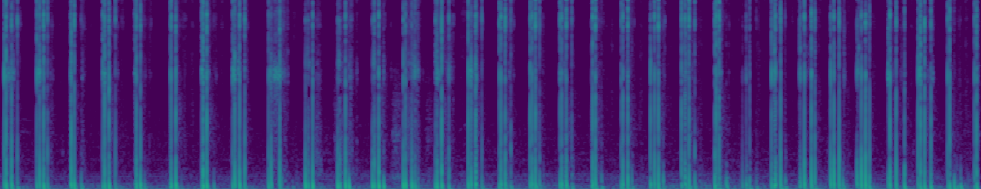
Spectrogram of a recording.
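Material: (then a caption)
Plastic. A small, hollow purple plastic egg toy with a clear plastic dome top is held in one hand while long nails tap and scratch across the clear dome. The result is a fast, uneven stream of sharp, dry plastic clicks and short scrapes with bright highs and a low body, each one stopping almost instantly.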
